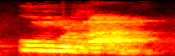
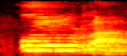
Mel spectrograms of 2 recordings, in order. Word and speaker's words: Umran: Entonces, acá aparece la idea de prosperidad que se escribe Umran, U con acento, M-R-A-N. Umran, tiene dos acentos, en la U y en la A.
